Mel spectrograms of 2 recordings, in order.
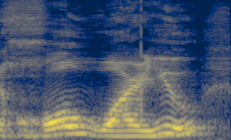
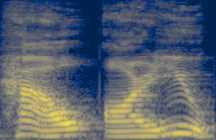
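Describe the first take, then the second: First: Slow "How are you?" with "How" said as "hoe"; wrong vowel. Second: Slow, separate "How are you?" with "How" as "hah-oo"; correct vowel. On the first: Teacher jokes about a learner mistake, wrong vowel. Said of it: "no vayan a decir". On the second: Teacher models the greeting for learners, correct vowel. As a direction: open "How" like Spanish "jau", said slowly. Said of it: "pues sí, digan". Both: Shown as a demonstration.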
